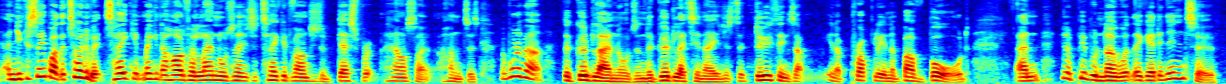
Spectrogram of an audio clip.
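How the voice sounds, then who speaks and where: A man talks through his solo podcast in a mellow, relaxed voice. He rambles and restarts often, and grows indignant as he makes his case as a landlord. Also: fairly high pitch. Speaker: podcast host.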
